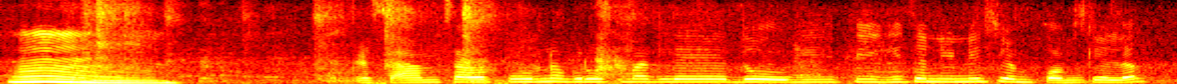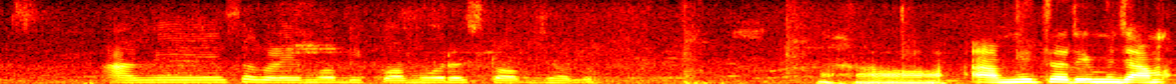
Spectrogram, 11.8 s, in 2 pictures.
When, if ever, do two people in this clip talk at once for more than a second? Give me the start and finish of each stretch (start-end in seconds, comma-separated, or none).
none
